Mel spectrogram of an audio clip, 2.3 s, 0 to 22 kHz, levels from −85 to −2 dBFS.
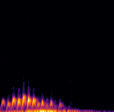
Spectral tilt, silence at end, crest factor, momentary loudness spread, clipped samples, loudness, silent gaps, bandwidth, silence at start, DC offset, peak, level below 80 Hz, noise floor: -13 dB/octave; 0.75 s; 16 dB; 18 LU; under 0.1%; -21 LUFS; none; 0.6 kHz; 0.05 s; under 0.1%; -2 dBFS; -28 dBFS; -61 dBFS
